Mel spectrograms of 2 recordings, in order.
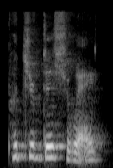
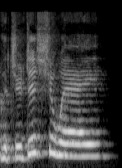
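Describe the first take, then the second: First: It is said softly and gently. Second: It is said a bit louder and firmer. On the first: This is a first, friendly request. "it might start off like this" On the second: The request is being repeated with impatience. "And then the second time kind of rolls around"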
